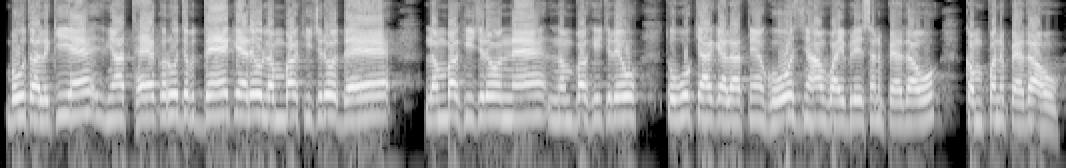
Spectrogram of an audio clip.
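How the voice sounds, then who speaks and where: Male teacher, exam-prep lecture; even, level delivery, keeps asking listeners questions and answering them. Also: very high-pitched, smooth. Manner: repeats key terms and quizzes listeners with rhetorical questions; addresses listeners as dear friends.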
